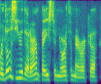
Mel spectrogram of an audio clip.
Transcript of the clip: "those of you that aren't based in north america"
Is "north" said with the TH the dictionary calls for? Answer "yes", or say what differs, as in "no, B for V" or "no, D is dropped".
yes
